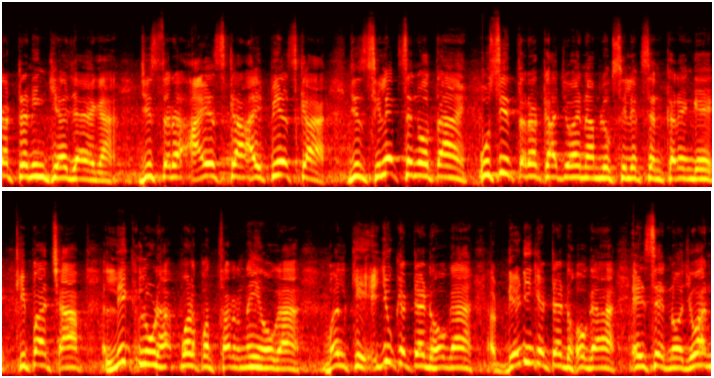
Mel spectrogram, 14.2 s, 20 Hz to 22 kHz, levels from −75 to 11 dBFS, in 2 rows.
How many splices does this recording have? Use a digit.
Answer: 4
